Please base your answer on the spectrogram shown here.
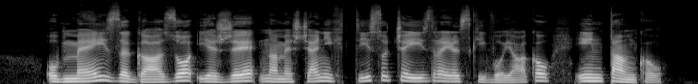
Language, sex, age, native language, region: Slovenian, male, 12-17, Slovenian, Savinja region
